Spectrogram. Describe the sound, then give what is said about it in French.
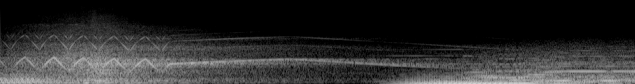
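A police patrol car siren wails in a fast yelp, then shifts into a long rising-and-falling tone as the car speeds toward the Presidio district, with a low engine rumble swelling near the end. “Fouque enclenche son gyrophare et fonce vers le quartier du Presidio.”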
